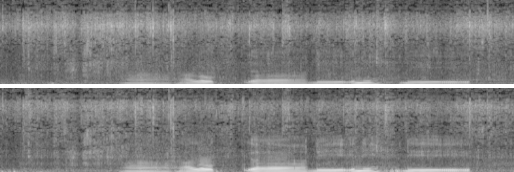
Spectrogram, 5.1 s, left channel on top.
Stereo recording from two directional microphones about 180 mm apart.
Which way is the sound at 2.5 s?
40° right (ahead or behind).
